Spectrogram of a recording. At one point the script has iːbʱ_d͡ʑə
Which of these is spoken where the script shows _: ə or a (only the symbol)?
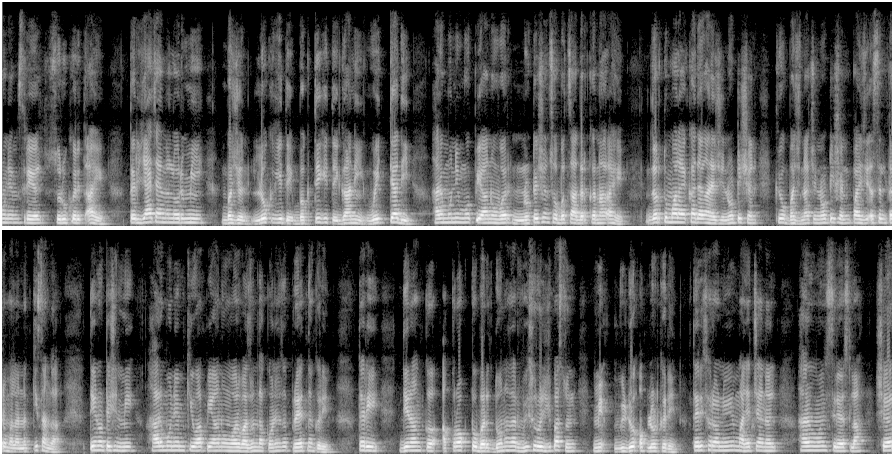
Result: ə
